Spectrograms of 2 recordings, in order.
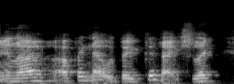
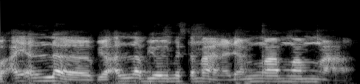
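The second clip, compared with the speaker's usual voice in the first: mock Italian gushing. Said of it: "I go".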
